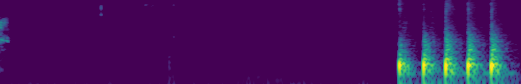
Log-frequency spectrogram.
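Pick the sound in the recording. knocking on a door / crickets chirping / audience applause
knocking on a door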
